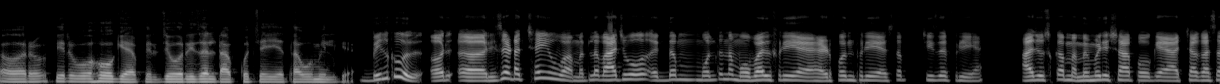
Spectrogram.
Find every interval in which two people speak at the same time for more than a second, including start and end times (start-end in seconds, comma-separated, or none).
none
